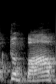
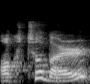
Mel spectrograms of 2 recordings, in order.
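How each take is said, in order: First: The final r sound is dropped. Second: The final r sound is clearly pronounced. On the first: "আরটা বাদ হয়ে গেল" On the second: "আর থাকলে আর উচ্চারণ করবা"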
